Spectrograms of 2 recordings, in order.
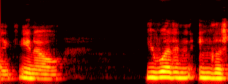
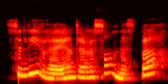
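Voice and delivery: high pitch, N'EST-CE PAS swooping up; tag question; 4 semitones higher than usual. Shown as a demonstration. Teacher models second French example, tag question rising on N'EST-CE PAS. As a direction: check for agreement, lifting N'EST-CE PAS high. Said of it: "you just add n'est-ce pas".

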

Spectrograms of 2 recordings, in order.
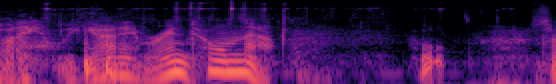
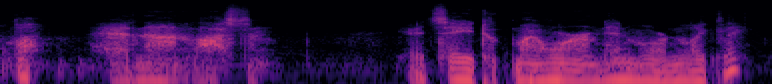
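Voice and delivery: hushed aside; 5 semitones lower, 12 dB quieter than usual. Real, not acted. Muttering to himself after losing fish.

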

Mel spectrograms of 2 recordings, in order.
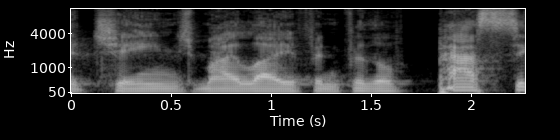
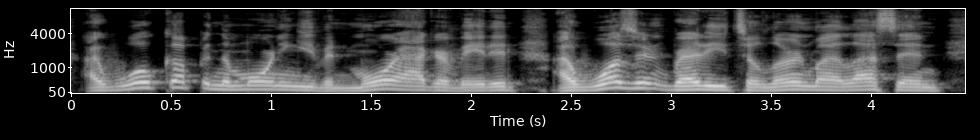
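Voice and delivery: ordinary talk

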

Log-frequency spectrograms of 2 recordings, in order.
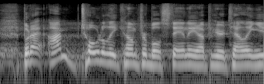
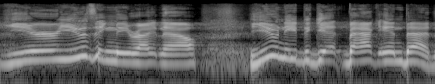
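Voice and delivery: slow, drawn-out dad telling-off; retold firm parent; 4 semitones higher, slower than usual. Dad to son stalling at bedtime, slow mock scolding. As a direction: lay down the law slowly, as a retold scene. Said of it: "I was like".

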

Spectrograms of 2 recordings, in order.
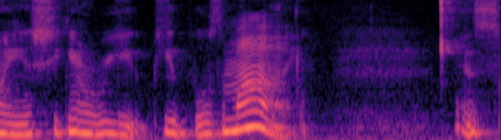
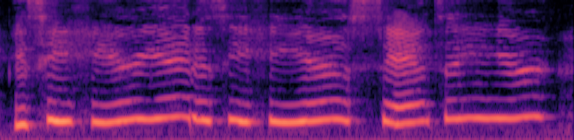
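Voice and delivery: put-on much higher, childlike eager voice; excited little girl; 13 semitones higher than usual. Granddaughter calling down about Santa, high and eager like a child. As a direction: play an eager little kid waiting for Santa.

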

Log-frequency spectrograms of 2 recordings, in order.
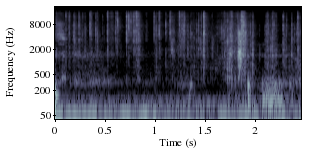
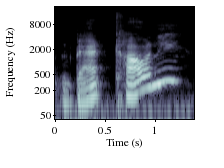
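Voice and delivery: Bat Colony rising high at the end; question-mark ending; 7 semitones higher than usual. Shown as a demonstration. Joking that every card name is a question, Bat Colony with upward lilt. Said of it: "Everything ends with a question mark".

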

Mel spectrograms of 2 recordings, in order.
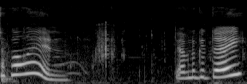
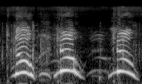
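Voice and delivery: repeated high, loud cries; yelled dismay; 9 semitones higher, 6 dB louder, slower than usual. Real, not acted. Player sees the game going wrong, yelling in dismay. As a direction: yell in rising panic.

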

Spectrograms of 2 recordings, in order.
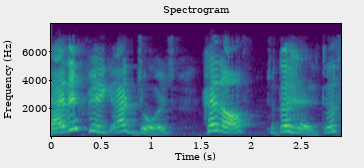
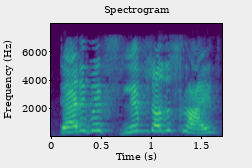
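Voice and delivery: plain reading voice

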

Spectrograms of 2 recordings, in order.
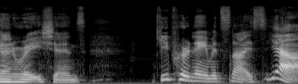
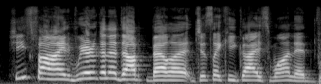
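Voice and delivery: much higher and louder, bursting out; excited announcement; 6 semitones higher, 9 dB louder than usual. Real, not acted. Streamer telling chat she adopts Bella, high and loud.

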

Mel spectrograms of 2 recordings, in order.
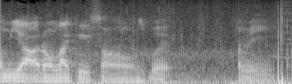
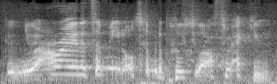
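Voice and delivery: put-on high squeaky bratty kid. Voicing game kid, squeaky.

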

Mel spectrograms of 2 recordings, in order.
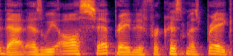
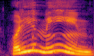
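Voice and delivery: high, loud, wounded question; hurt; 13 semitones higher, 6 dB louder than usual. A narrator's reading. Friend stung by a put-down, hurt and high. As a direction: protest it, pitched way up. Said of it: "obviously hurt".

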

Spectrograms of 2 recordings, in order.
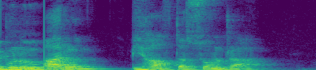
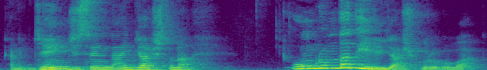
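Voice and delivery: heated rant; 6 semitones higher than usual. Real, not acted. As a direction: rail at them, voice climbing high. Heated rant about women.

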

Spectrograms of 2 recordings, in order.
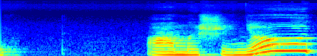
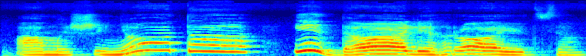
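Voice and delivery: usual speaking voice

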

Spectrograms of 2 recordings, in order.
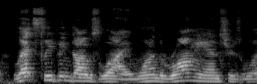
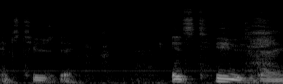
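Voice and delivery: soft, understated mock British accent; badly faked British accent, very quiet; deadpan attempt at a British accent; terrible British accent; 5 semitones lower, 13 dB quieter, slower than usual. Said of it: "ignore [name]'s terrible, uh, accent there".

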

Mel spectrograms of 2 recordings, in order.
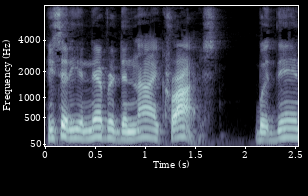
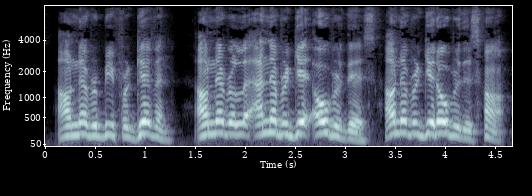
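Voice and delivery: raised, emphatic voice of giving up; acted despair; 6 semitones higher, 3 dB louder than usual. Preacher imagining Peter giving up like Judas, acted despair. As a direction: preach it as someone lamenting, higher in pitch.

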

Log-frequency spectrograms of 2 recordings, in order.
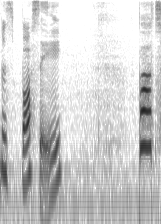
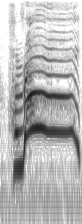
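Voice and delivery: loud, very high drawn-out cheer; 7 dB louder than usual. Acted. Crowd applauding Mister Brave, loud cheering. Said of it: "cheered the crowd".

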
